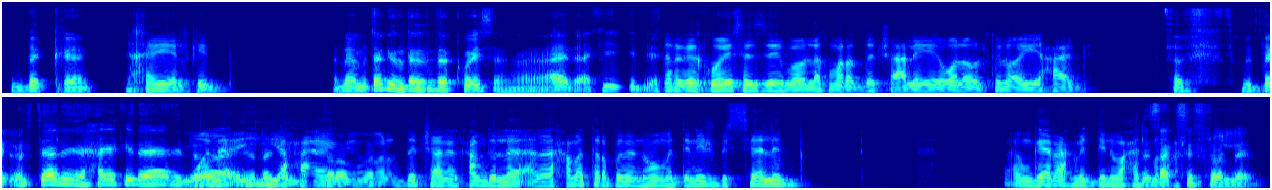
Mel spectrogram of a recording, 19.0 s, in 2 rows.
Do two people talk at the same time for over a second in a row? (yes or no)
yes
